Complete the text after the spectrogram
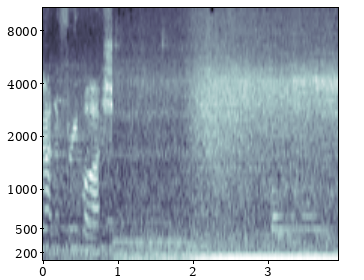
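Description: Car wash machinery hums loudly.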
